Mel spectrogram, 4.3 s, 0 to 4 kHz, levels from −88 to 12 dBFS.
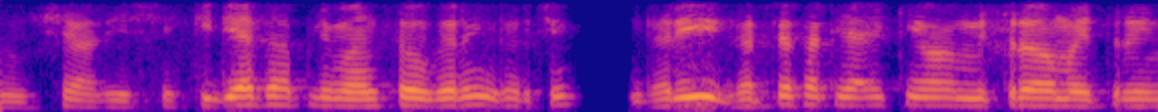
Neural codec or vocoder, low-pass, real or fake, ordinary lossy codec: none; 3.6 kHz; real; Opus, 64 kbps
